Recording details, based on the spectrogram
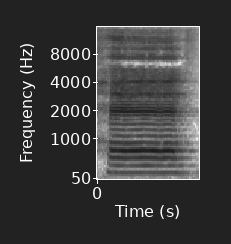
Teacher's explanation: the ha sound comes from the bottom of the throat which is nearest to the chest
